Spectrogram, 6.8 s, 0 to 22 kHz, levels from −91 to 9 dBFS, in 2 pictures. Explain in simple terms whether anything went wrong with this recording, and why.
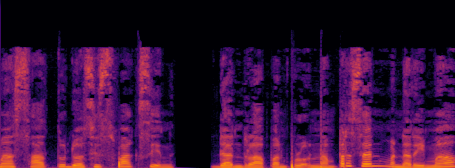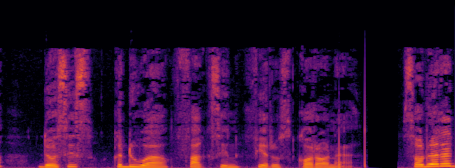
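Sharp loud pops cut through the speech at 0.89–0.92 s, then double pops at 2.19–2.43 s and 5.96–6.17 s, likely from electrical spikes, such as static or a switch.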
